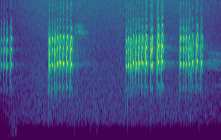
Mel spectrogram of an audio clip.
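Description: A crested tit gives its dry, high-pitched neighing trill in three quick, stuttering bursts, each a rapid string of buzzy notes, clear against a quiet background.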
